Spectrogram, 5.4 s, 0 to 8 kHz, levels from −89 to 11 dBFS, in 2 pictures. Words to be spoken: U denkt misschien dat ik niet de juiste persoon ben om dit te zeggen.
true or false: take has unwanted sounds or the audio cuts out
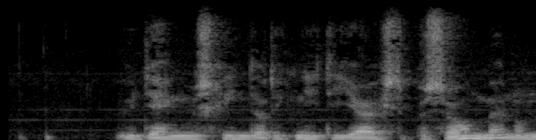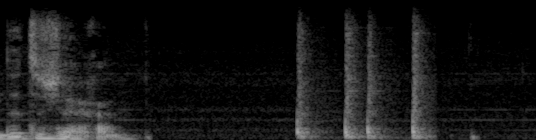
true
